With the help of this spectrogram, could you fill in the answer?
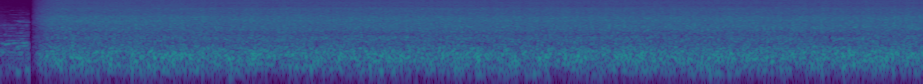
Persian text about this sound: خب صدایی که بچه ها میشنوید صدای آبشار جاده جواهرده، که ما دیگه به خاطر سرمای هوا ترجیح دادیم تا اون بالاش نریم، همینجا بمونیم و از همین منظره که هست لذت ببریم.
